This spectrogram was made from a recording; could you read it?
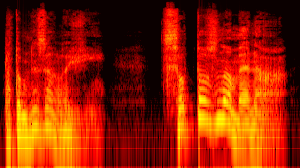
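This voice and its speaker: A man's voice: medium pitch, wildly swooping pitch, husky, dry recording, clean studio sound, voice pushed up. A man voicing a relentless male detective in an audiobook, pressing his questions with accusation. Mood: probing.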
